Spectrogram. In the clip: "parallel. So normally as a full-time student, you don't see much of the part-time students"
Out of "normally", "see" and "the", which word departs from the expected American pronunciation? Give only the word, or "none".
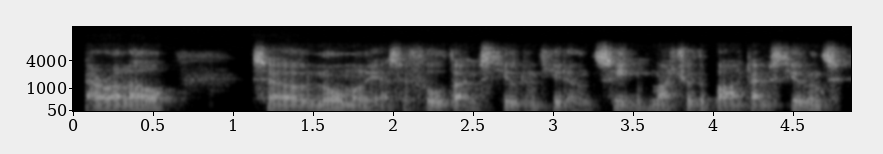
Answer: none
